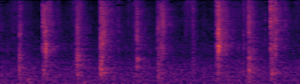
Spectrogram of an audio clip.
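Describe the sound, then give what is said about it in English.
Tarot cards handled as one is drawn from the deck, with many quiet, crisp papery flicks and snaps coming in a loosely regular rhythm, alone without talking. “I'm about to actually take a card.”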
